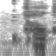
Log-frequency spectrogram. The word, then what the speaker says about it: tager: The single voiceless stop has weakened first to a g and now really dropped. Ta. It's modifying the vowel quality, I suppose. But no longer a stop consonant.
